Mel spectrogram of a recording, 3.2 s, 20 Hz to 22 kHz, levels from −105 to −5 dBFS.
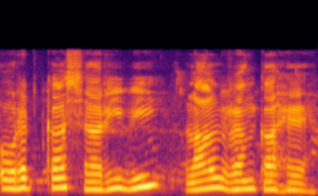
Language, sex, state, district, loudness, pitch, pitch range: Hindi, male, Arunachal Pradesh, Lower Dibang Valley, -15 LUFS, 175 Hz, 160-190 Hz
